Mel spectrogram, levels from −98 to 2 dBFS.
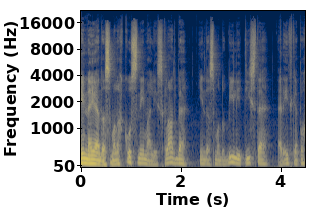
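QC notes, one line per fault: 0.43–1.20 s: zipper noise. The speech level falls by roughly 10 dB in unsmoothed steps of about 3 dB, around four per second. Each abrupt gain jump puts a small click on the waveform, heard as a ticking or zipping under the speech while the level moves.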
